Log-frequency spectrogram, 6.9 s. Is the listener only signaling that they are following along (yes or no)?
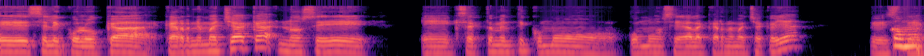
no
